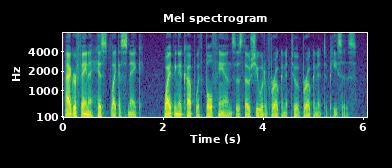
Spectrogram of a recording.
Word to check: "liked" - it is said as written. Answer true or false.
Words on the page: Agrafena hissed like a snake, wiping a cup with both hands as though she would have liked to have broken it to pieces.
false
